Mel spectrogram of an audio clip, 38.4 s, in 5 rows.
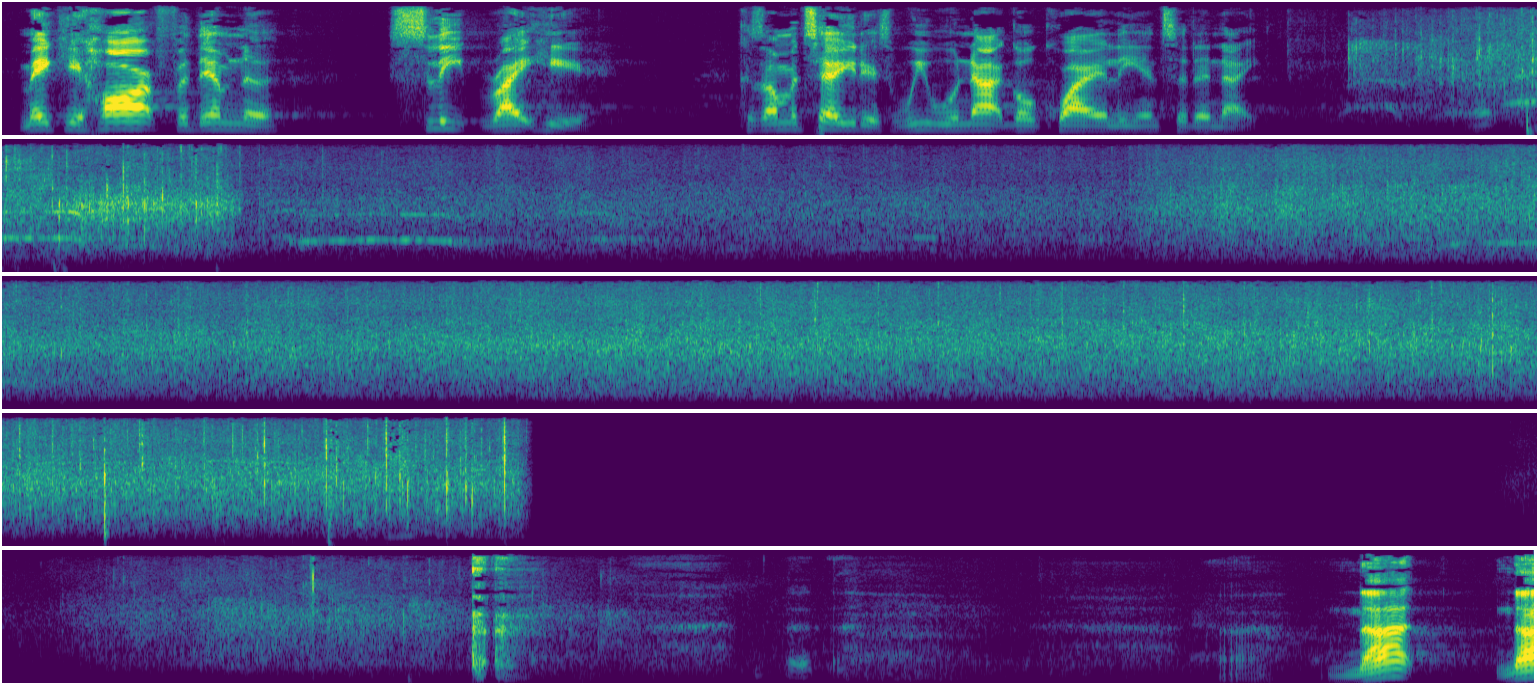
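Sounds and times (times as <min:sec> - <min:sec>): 
speech: 0:00.1 - 0:03.0, 0:03.7 - 0:07.6, 0:37.5 - 0:38.3
crowd applauding: 0:06.7 - 0:25.7, 0:30.6 - 0:35.3.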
